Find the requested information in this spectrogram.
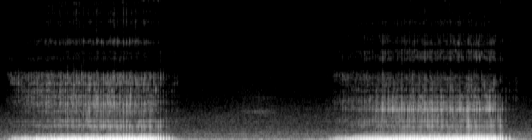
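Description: Two long, loud, rattling inspiratory snores about two seconds each, separated by a quiet pause; heavy snoring.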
